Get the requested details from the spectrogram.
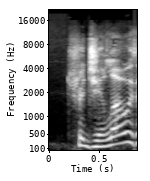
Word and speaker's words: Trujillo: Metallica bassist Robert Trujillo, is that how you say it? – Yes.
